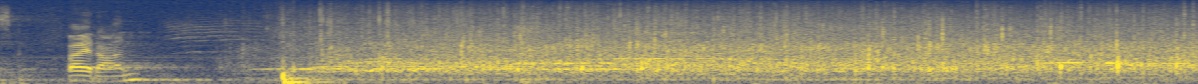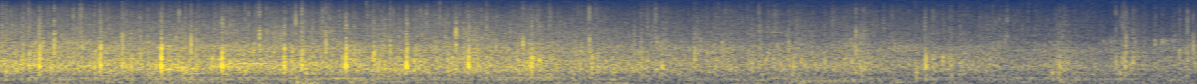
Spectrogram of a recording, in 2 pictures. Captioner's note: applause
